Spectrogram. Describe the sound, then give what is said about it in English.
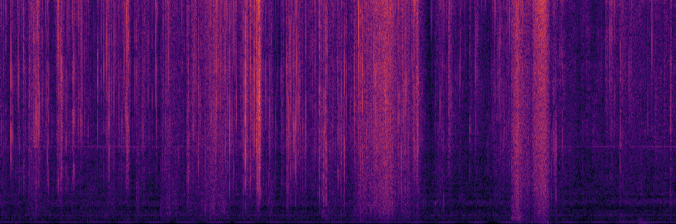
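Crinkly plastic wrapper being peeled off a homemade chewy candy, taken straight out of the fridge, and crumpled in a steady stream of crackling rustles, with sharper tearing bursts near the middle and end, over a low constant hum. “The older ones, let me just peel feel this shit.”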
